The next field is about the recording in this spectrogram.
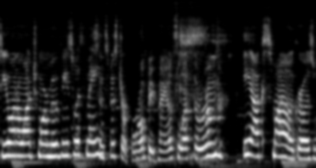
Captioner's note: snicker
